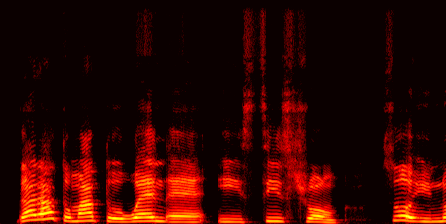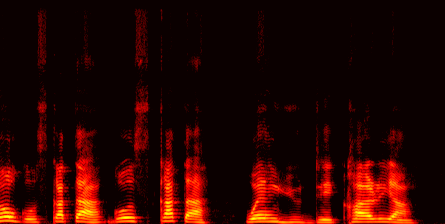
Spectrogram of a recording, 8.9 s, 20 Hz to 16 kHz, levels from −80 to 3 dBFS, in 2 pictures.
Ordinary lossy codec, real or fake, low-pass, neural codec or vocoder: Opus, 32 kbps; real; 14.4 kHz; none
